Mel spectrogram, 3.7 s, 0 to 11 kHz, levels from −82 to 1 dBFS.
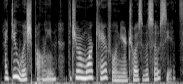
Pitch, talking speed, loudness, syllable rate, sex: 215 Hz, 230 wpm, -16 LUFS, 7.1 syllables/s, female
